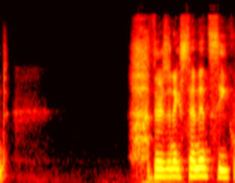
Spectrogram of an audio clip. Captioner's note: sigh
